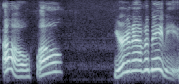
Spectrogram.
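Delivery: high, chirpy mock announcement; imitating surprised nurse. Nurses telling mother the baby is coming, bright surprised mock voice.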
